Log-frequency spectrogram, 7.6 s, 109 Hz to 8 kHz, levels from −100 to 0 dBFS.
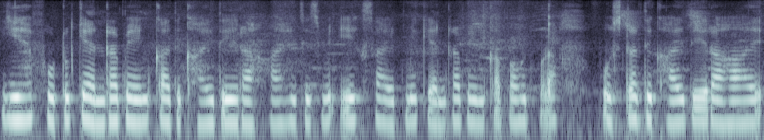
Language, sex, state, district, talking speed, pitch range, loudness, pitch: Hindi, female, Bihar, Purnia, 180 wpm, 185-195 Hz, -18 LUFS, 190 Hz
